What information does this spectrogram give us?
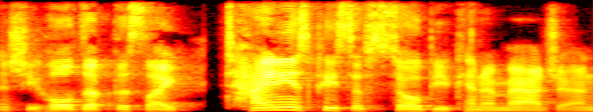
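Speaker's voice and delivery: ordinary delivery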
